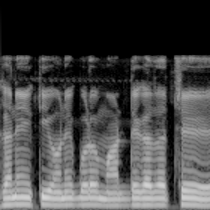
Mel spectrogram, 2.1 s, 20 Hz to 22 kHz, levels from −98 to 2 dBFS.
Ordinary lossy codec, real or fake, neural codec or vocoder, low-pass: none; real; none; 7.2 kHz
